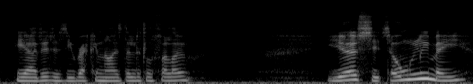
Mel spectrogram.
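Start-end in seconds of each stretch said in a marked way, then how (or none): 3.3-4.7 slow, lightly voiced tired old hedgehog; a hint of a worn-out mother; slow weary reply from the cold; weary grunt. A narrator's reading. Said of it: "grunted Missus Hedgehog wearily".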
